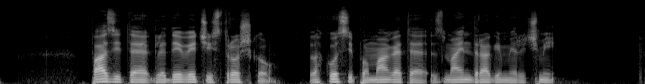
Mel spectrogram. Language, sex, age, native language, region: Slovenian, male, 12-17, Slovenian, Savinja region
